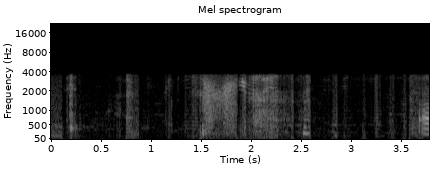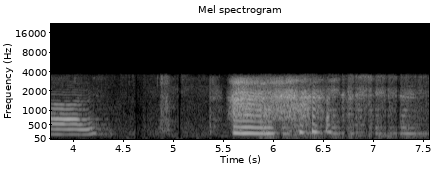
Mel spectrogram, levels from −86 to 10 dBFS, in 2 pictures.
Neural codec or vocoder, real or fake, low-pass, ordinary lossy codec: none; real; 3.6 kHz; none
